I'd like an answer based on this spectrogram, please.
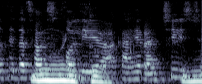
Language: Portuguese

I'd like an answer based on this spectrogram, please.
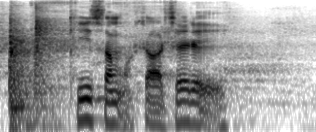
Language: Maithili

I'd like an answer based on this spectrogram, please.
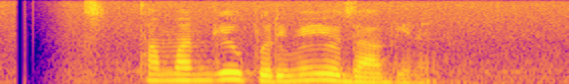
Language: Sinhala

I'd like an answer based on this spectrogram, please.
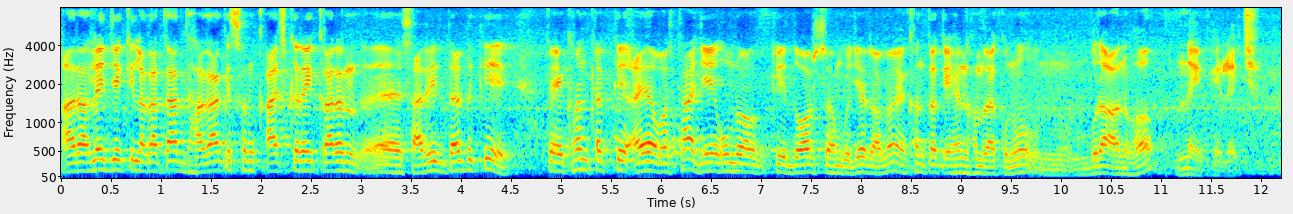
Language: Maithili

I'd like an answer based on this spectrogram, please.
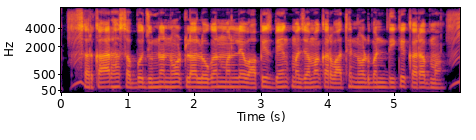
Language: Chhattisgarhi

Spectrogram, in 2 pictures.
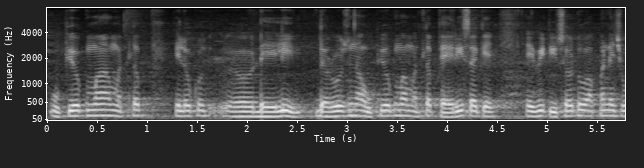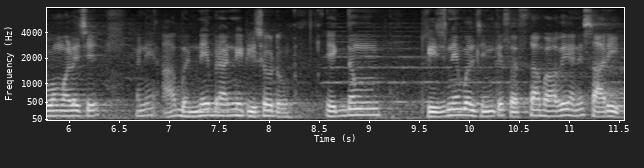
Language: Gujarati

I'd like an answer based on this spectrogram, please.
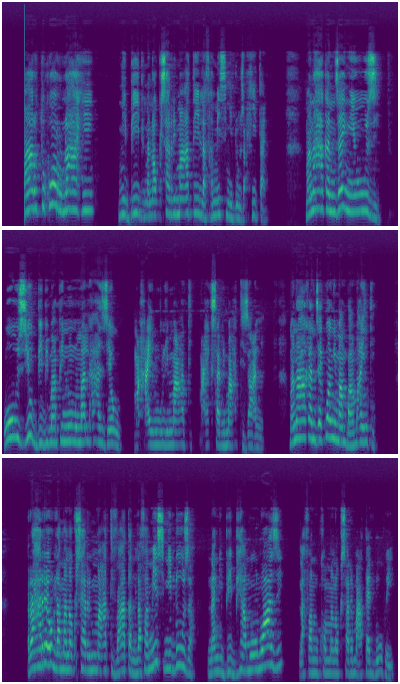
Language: Masikoro Malagasy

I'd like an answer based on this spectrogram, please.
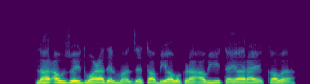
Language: Pashto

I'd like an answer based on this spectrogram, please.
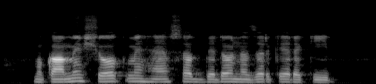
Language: Urdu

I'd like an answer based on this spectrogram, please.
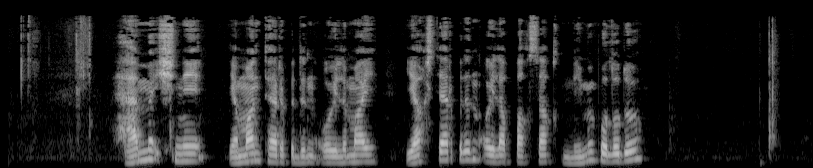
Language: Uyghur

